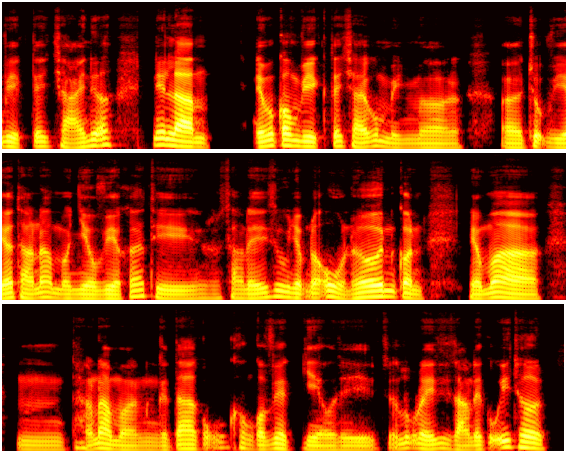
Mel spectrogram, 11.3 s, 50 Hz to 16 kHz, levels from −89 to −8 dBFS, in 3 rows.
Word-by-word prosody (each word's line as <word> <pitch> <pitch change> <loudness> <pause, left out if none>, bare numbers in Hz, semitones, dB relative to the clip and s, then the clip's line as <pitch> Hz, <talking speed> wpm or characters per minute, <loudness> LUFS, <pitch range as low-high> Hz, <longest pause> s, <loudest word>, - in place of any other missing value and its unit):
việc 115 -4 -2
tay 120 - -2
trái 105 -2 -1
nữa. 145 +5 +2 0.3
Nên 160 -1 +3
là 125 -4 +10 0.4
nếu 115 - +4
mà - - +3
công 145 -1 +4
việc 120 -2 +3
tay 125 - -1
trái 110 -3 +1
của 115 - -2
mình 100 -6 -5
mà, 100 - -3 0.5
ờ, 100 -1 -1
trộm - - -2
vía 105 +2 +3
tháng 105 -1 0
nào 125 0 +1
mà 105 -2 -3
nhiều 100 -1 0
việc 100 0 -1
á 145 +2 0
thì 100 -5 -2 0.3
tháng 105 - -4
đấy 105 +2 +1
thu 140 - -1
nhập 115 -3 0
nó - - +1
ổn 135 -8 +1
hơn, 135 +6 +5
còn 115 -6 +1 0.3
nếu 100 - +1
mà, 110 -4 +5 0.3
ừm, 100 -1 -8
tháng 135 - -5
nào 120 -2 +3
mà 95 -2 -2
người 95 0 -8
ta 115 0 +1
cũng 140 - -10
không 130 -5 -8
có 105 - -1
việc 115 0 -1
nhiều 95 -2 -3
thì 95 0 -4
sẽ - - -9
lúc 130 - -4
đấy 110 -2 +1
thì 120 - -6
tháng 95 -1 0
đấy 100 - -1
cũng - - -4
ít 155 0 0
hơn. 135 -4 +4
110 Hz, 300 wpm, -23 LUFS, 100-125 Hz, 0.5 s, là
